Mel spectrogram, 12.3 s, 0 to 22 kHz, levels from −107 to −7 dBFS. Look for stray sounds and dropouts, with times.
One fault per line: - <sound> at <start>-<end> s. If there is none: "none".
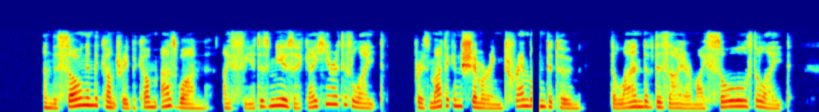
- dropout at 8.0-8.1 s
